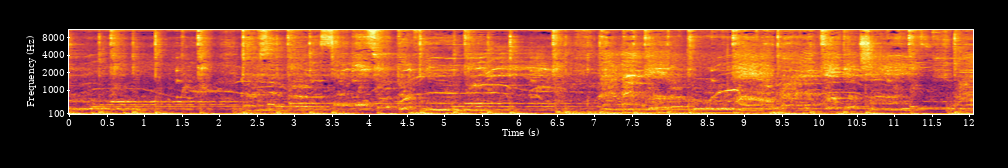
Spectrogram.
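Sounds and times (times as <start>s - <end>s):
bass line: 0.0s - 12.0s
person singing: 0.0s - 12.0s
audience singing along: 0.8s - 12.0s.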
